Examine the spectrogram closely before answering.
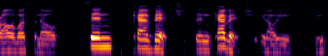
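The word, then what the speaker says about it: Sienkiewicz: Sinkevich. Sinc, you know, he he the the accent is on the middle uh syllable there.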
